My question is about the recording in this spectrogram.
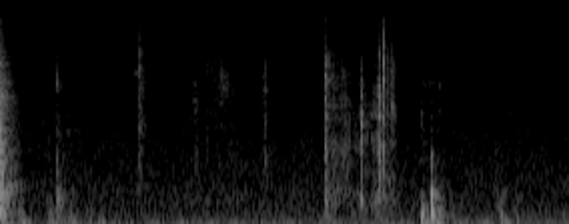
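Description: Near silence with a few faint taps and clicks of Pokémon trading cards being handled and set down, the clearest around three seconds in.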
